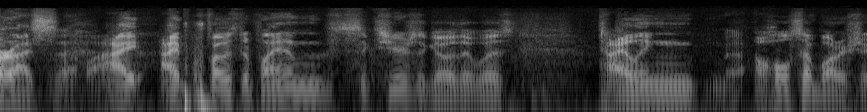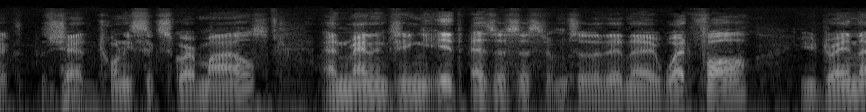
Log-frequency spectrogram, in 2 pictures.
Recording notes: broadcasting live from the 41st Annual Red River Basin Land & Water International Summit Conference with the Red River Basin Commission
